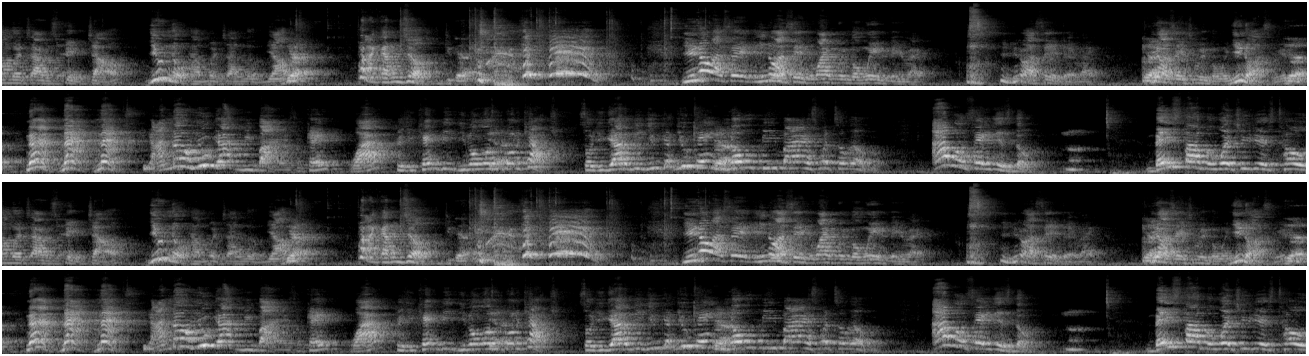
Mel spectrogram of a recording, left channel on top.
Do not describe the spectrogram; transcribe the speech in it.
much I respect y'all. You know how much I love y'all. Yeah. But I got a job to do. Yeah. You know I said the wife wasn't gonna win today, right? You know I said that, right? Yeah. You know I said she wasn't gonna win. You know I said it. Yeah. Now. I know you got to be biased, okay? Why? Because you can't be. You don't want to be on the couch, so you gotta be. You can't be biased whatsoever. I will say this though, based off of what you just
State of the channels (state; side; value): normal; both; correlation 0.73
